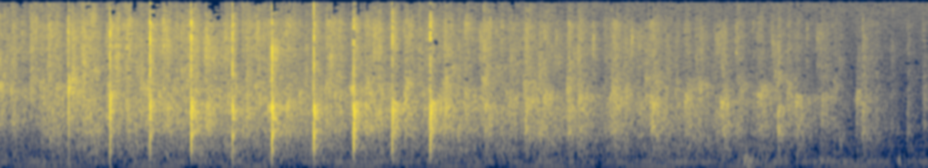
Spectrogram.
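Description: Clapping from a church audience welcoming a pastor, opening with about ten sharp, evenly spaced claps in a quick rhythm, then thinning into softer, scattered clapping that fades away.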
